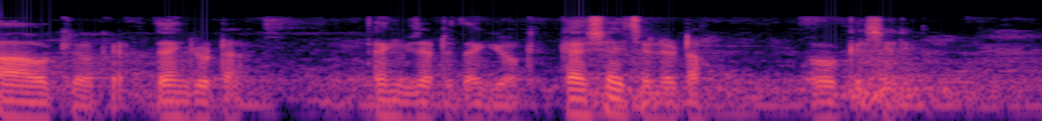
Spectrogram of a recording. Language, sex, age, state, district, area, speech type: Malayalam, male, 18-30, Kerala, Thrissur, rural, spontaneous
